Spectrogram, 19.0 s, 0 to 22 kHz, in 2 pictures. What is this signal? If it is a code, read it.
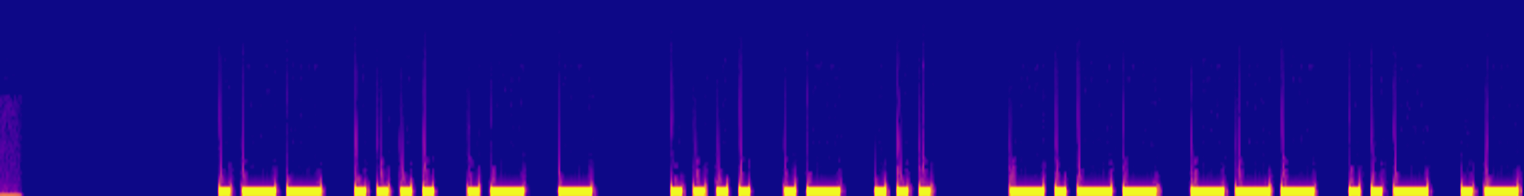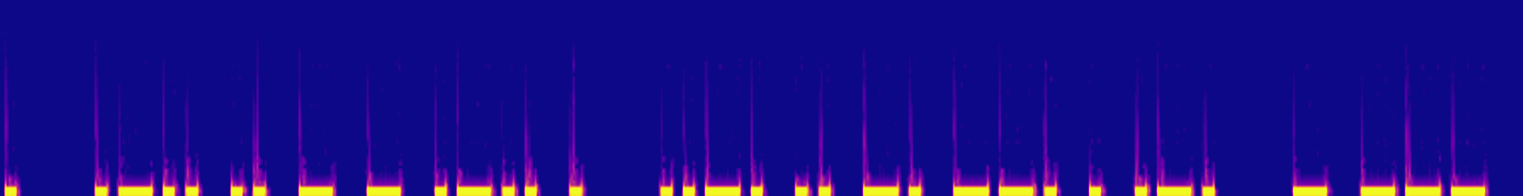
Morse code, heard as a keyed tone, about 17 wpm, 700 Hz. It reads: WHAT HAS YOUR LITTLE FINGER TO
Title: Sentences from Top 1600 Words 17wpm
